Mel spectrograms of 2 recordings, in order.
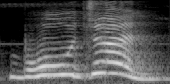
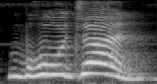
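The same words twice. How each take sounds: First: भोजन very slow, the भो stretched; slow model word. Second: भोजन very slow again, long भो; slow model word. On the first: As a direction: draw out भोजन syllable by syllable. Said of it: "भ को ओ की मात्रा लगी है तो शब्द तैयार हो गया". (भोजन को बहुत धीरे, भो लंबा खींचकर बोलो) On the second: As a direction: draw out भोजन for children to repeat. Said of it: "आपको भी मेरे पीछे पीछे दोहराना है". (बच्चों के दोहराने के लिए भोजन धीरे-धीरे) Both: Shown as a demonstration.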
